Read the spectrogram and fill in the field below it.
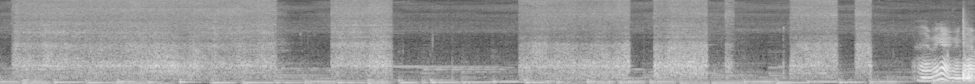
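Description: Airbrush or spray can hissing steadily as a purple base coat goes onto Halo Covenant Ghost miniatures, a continuous loud spray broken by short pauses, with no talking.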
